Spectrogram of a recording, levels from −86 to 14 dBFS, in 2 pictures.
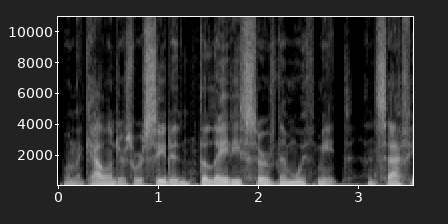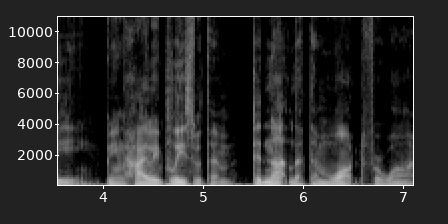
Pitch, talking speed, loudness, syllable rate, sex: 100 Hz, 210 wpm, -20 LUFS, 5.1 syllables/s, male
